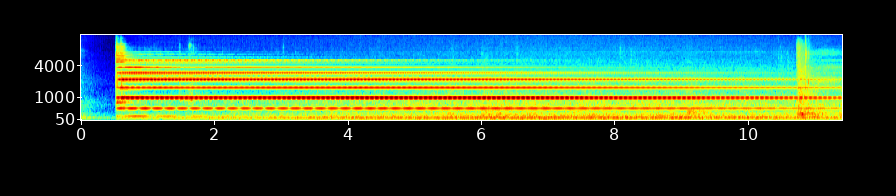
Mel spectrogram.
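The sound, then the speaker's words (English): A single chime is struck once and rings out with a bright, sustained metallic tone that slowly fades over about ten seconds, heard alone against a faint low hum. “As we listen to the chime, let us remember our connection to each other and the world around us.”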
